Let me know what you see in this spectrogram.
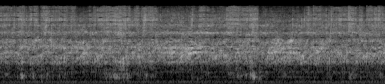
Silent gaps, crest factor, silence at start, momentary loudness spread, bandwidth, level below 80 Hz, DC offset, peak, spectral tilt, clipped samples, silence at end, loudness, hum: none; 16 dB; 0 s; 2 LU; 16.5 kHz; -64 dBFS; under 0.1%; -4 dBFS; 3.5 dB/octave; under 0.1%; 0 s; -18 LUFS; none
